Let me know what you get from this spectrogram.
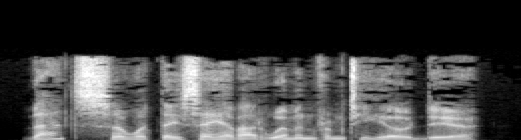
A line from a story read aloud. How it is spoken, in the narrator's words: Deora said calmly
